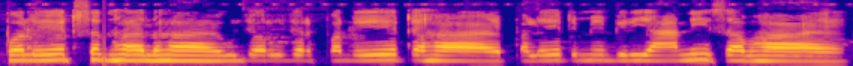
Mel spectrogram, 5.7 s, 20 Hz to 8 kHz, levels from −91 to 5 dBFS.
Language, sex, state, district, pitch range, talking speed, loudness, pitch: Hindi, female, Bihar, Sitamarhi, 200-215 Hz, 125 wpm, -14 LUFS, 210 Hz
